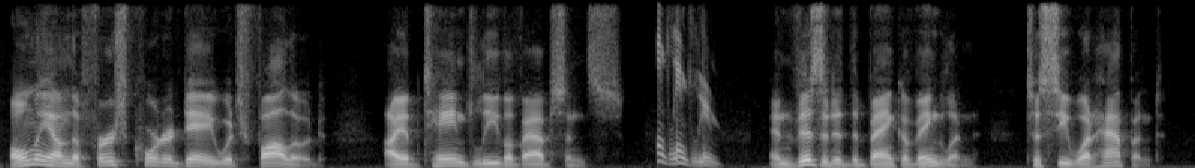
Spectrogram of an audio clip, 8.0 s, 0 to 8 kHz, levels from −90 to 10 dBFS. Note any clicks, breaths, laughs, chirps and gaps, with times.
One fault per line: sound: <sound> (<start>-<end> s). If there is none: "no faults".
sound: chirp (4.4-4.9 s)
